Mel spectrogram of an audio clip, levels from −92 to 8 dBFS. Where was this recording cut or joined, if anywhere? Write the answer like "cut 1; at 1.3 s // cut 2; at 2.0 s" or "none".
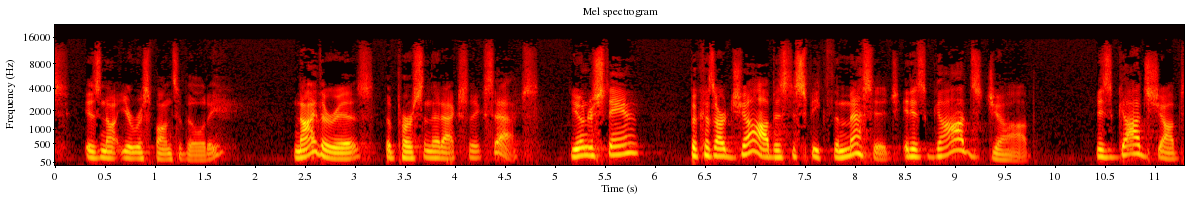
cut 1; at 3.3 s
